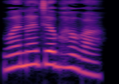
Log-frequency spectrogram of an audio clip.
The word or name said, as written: ವನಜಭವ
